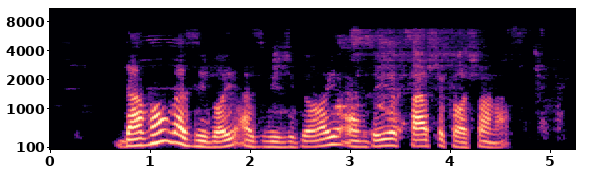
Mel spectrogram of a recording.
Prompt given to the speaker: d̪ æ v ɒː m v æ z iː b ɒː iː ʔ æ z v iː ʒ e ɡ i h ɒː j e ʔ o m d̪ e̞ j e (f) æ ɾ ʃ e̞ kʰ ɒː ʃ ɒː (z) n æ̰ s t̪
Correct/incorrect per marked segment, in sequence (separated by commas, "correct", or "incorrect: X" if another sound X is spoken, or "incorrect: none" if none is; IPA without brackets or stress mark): correct, incorrect: none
